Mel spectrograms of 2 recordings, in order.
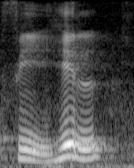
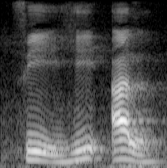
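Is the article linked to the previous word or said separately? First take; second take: linked; separate. First: The article runs straight into the previous word. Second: The article starts a separate syllable after a break. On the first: "kalau antum baca wasol fihil khuruju" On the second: "kalau antum tidak mau baca wasol berarti fihi al"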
